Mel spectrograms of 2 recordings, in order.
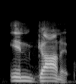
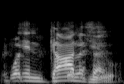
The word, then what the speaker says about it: Ngannou: It's 3 syllables, right? Ngannou. I think for purposes of this show, that's one that you've got to figure out a way to get right.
